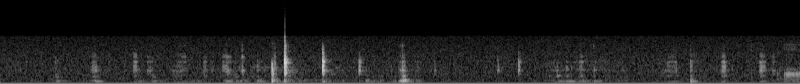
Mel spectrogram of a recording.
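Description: Scattered light clicks and ticks from hands handling thread and flash material on a fly-tying hook, over a steady low hiss. The loudest is a quick cluster of sharp clicks about three seconds in, with single ticks after it.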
